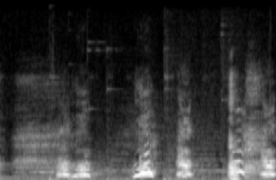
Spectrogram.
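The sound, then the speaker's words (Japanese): Short dog barks during a walk: a few high, yappy bursts spaced across the moment, clear and fairly loud with no voices over them. “ワンちゃん、応援してくれるの？”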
